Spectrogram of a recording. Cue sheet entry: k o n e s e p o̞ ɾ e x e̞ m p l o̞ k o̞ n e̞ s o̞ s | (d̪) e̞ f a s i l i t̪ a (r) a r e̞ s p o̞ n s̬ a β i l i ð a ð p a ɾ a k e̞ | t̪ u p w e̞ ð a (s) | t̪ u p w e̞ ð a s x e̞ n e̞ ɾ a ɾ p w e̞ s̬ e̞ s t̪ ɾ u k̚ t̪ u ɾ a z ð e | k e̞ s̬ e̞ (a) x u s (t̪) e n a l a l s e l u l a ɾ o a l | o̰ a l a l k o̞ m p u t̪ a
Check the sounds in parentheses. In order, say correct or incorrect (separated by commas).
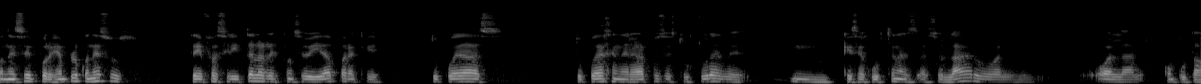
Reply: incorrect, incorrect, correct, correct, correct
